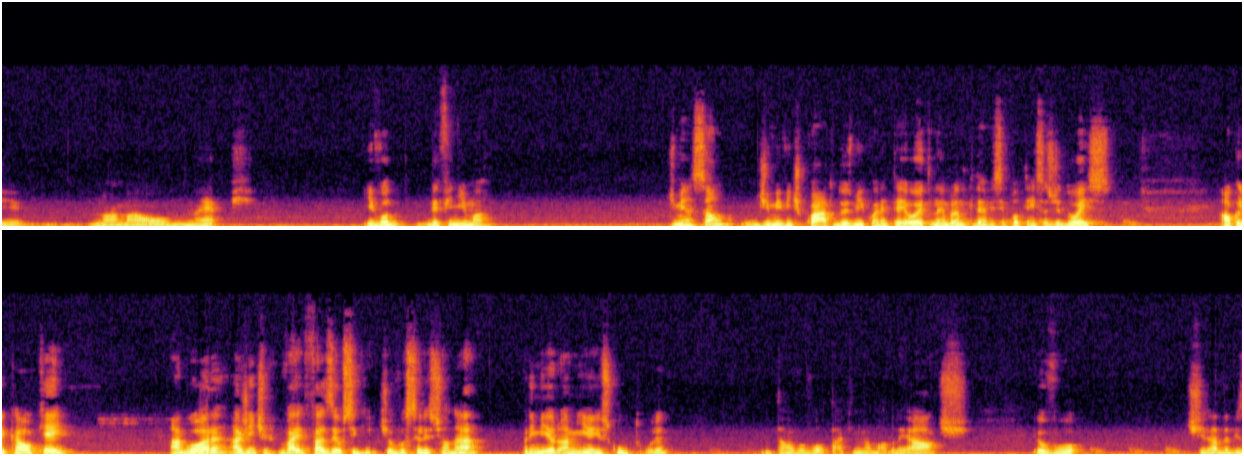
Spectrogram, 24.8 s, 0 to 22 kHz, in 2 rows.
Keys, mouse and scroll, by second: 20.6 click, 21.6 /, 22.4 middle click, 24.7 /.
